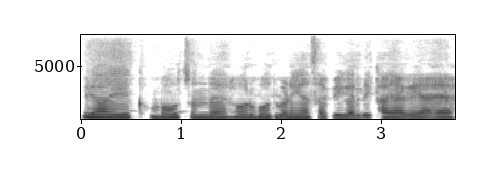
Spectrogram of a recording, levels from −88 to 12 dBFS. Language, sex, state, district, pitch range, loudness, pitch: Hindi, female, Bihar, Jahanabad, 220-245 Hz, -20 LUFS, 225 Hz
